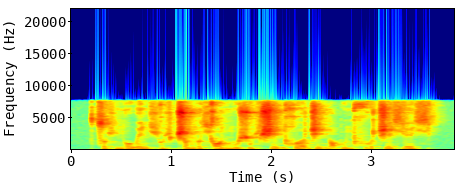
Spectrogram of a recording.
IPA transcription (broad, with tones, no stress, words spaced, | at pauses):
t͡so˩çɲo˦˨we˩ɲ çu˦˨çd͡ʒɔ˩ɲɤ˦˨çɔ˦˨ ɲu˦˨ ʃu˩çʃe˩ɲ χʷɤ˦˨ t͡ʃe˩ɲ ɾɔ˦˨pu˦˨ɲ xʷɤ˦˨t͡ʃe˦˨ çe˩ç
